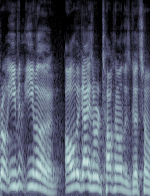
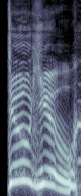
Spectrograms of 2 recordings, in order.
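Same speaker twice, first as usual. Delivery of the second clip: loud, high, drawn-out question; big mocking challenge, raised pitch; emphatic challenge; 7 semitones higher, 6 dB louder than usual. Repeats the question, louder and drawn-out.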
